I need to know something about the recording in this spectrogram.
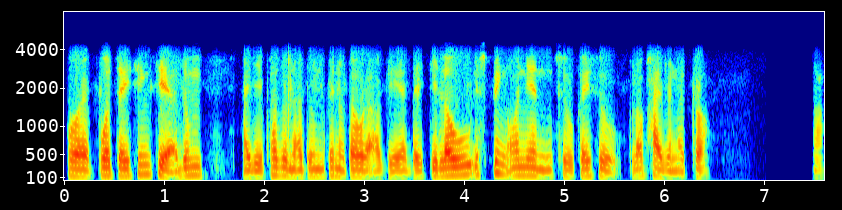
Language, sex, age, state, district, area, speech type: Manipuri, male, 18-30, Manipur, Kakching, rural, conversation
